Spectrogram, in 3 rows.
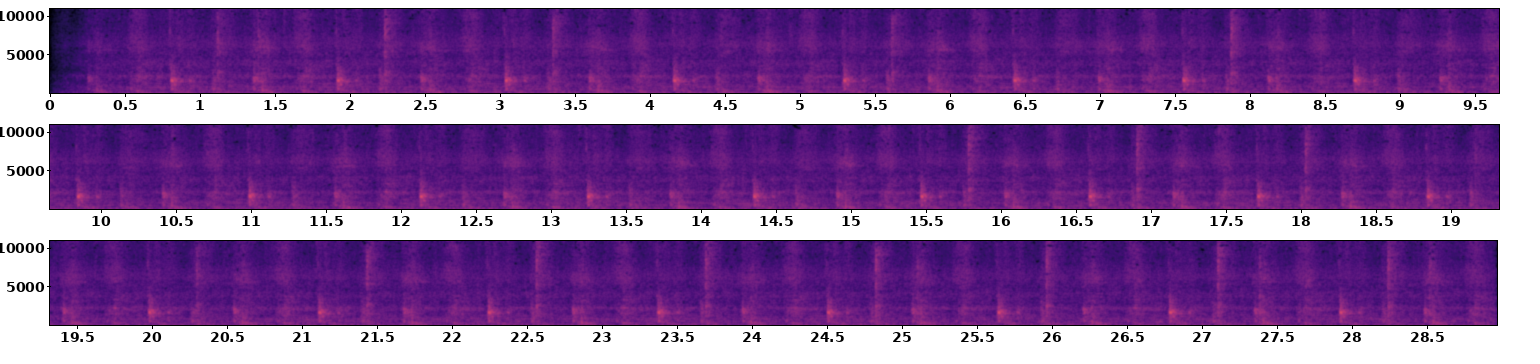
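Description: tugboat onboard slow drive slight acceleraton engine room, Deutz VM 145; DPA4021; Pole Position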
